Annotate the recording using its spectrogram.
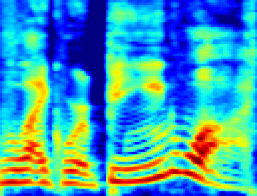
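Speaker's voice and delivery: slow, drawn-out, oddly showy announcer-like delivery. Imitating how a character pronounces a line weirdly: weird Luke line delivery. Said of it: "how weird he d-, pronounces that line".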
